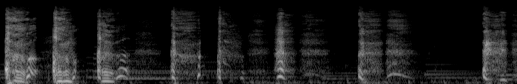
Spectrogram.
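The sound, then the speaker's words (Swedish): A rapid series of harsh, wet-sounding coughs mixed with strained gasps and throaty retching, about ten loud bursts coming in uneven fits with brief pauses, as a woman revived from near-drowning turns onto her side and spits out water. “Hosta till och liksom vänder sig åt sidan och börjar spy ut vatten där.”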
